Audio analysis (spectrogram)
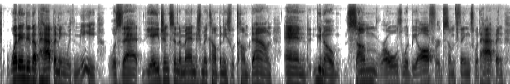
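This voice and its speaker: A man with an American accent and an ordinary speaking voice, fairly low in pitch, at a moderate pace with ordinary pitch variation, in a very clean recording with a silent background. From US Midwest, inner-city Cleveland, Ohio. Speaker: filmmaker and actor. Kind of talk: casual interview. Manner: relaxed, filler-heavy.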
